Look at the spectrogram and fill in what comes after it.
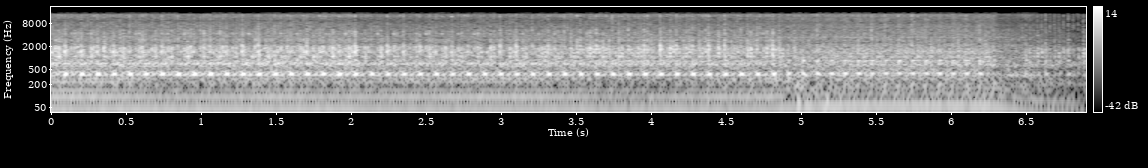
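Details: Mercedes W124 250T diesel, 245,000 km, cold idle with rattly uneven clatter around three beats per second, after head gasket and valve stem seal replacement; cause unclear.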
